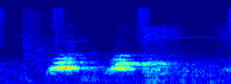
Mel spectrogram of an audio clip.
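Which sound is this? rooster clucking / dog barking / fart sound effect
dog barking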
